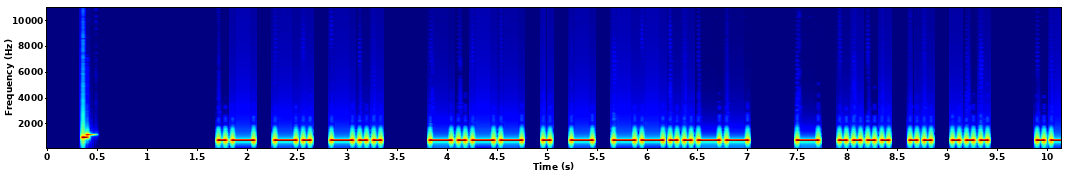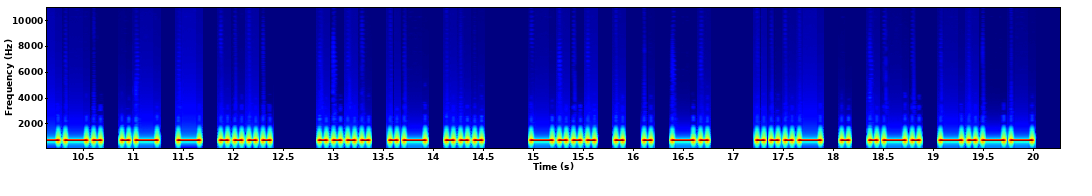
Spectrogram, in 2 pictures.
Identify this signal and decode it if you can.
Morse code, heard as a keyed tone, about 17 wpm, 700 Hz. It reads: AND YET, THIS PATH HAS BEEN VERY
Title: Sentences from Top 1400 Words 17wpm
